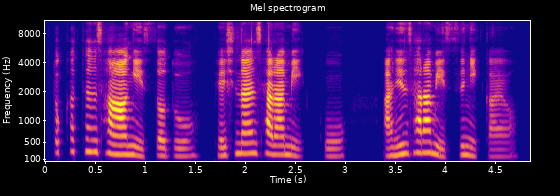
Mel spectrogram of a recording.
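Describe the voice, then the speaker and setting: A woman calmly narrating a dramatic first-person story about her marriage. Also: medium pitch, a little fast, smooth, no echo, clean studio sound.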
